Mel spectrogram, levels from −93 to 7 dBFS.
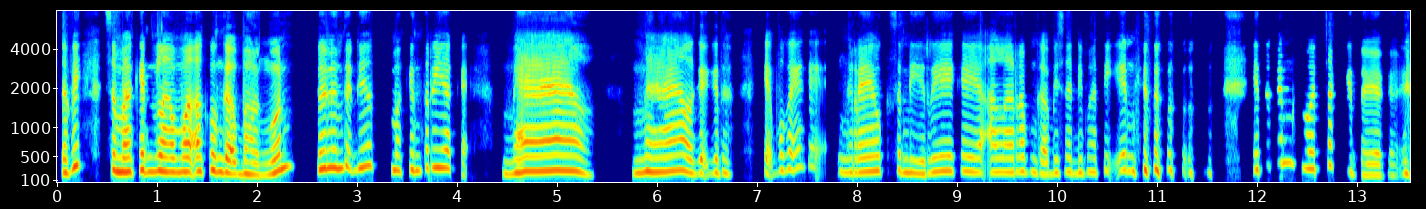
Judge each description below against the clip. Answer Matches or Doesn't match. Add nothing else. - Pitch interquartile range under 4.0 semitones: Matches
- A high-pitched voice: Matches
